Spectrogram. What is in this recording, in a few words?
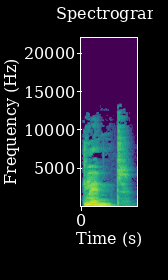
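"glint", British English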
